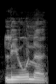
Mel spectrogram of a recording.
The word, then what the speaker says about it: Leone: auch unter der Regie von Damien Leone. Oder Leone, wie spricht man den aus? – Leona, genau.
